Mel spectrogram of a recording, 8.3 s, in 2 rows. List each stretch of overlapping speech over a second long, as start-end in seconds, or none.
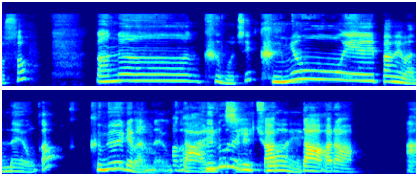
5.8-7.2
